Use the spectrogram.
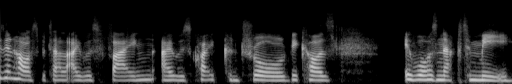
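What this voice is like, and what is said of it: Noticeable non-American accent. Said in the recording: “your accent just made it fantastic... I hate my accent... I'm trying to use American words”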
